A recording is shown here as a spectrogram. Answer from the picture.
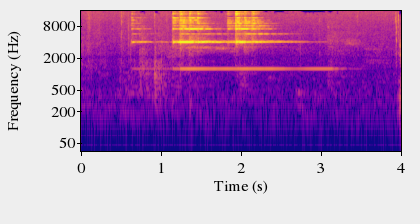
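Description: The presiding officer's bell rings to call the assembly to order and quiet. It is struck twice, about a second in and again about a second later, and its ring fades out about three seconds in.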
